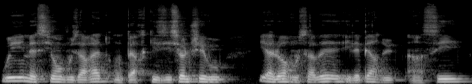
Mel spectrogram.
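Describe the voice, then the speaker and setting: A man voicing a grave adult male scholar who gives a low, firm warning in a storybook reading. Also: a little fast, a little mellow, natural voice. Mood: urgent.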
